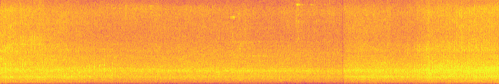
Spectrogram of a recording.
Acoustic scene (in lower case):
street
